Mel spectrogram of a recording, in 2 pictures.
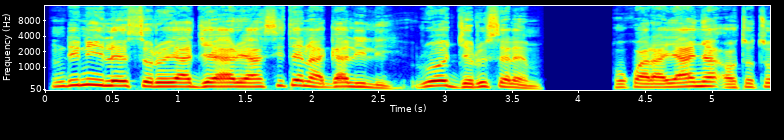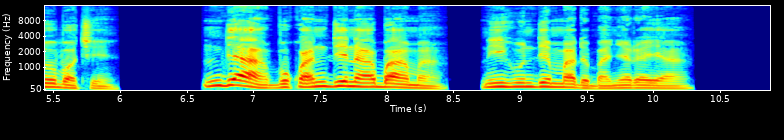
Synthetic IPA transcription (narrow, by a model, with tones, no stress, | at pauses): n̩˦dɪ˦niː˦le˦so˨ɾo˨ja˦d͡ʒe˦a˦ɾja˦si˦te˦na˨ɡa˦li˨lḭ˨ɾu˦o˦d͡ʒe˨ɾu˦sa˦le˨m̩˨ | hʊ˨kʷa˨ɾa˨ja˦a˦ɲa˦ʔɔ˨tʊ˦tʊ˦bɔ˨t͡ʃɪ̰˨ | n̩˦dɪ˦a˨bʊ˨kʷa˨n̩˦dɪ˦na˨a˨ɡ͡ba˨a˨ma̰˨ | ni˦ɦu˦n̩˦dɪ˦m̩˦ma˦dʊ˨ba̰˨ɲe˦ɾe˦ja˦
